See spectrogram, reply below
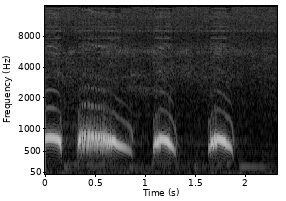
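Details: Spotted dove cooing, played to lure wild doves: the end of one note, a long sliding coo falling in pitch, then two short rounded coos, with a faint low hum at the close.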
